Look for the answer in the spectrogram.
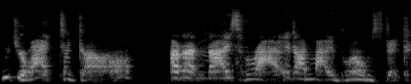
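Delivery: very high-pitched cackling witch voice. Telling a story, the speaker voices the witch speaking to the children, cackling witch voice. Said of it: "she cackled".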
